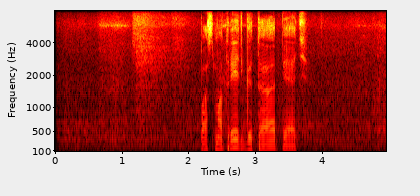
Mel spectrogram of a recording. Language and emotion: Russian, neutral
